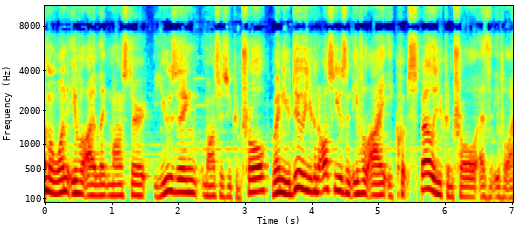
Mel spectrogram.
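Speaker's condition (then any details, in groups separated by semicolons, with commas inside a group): No condition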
